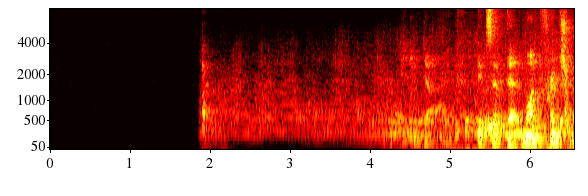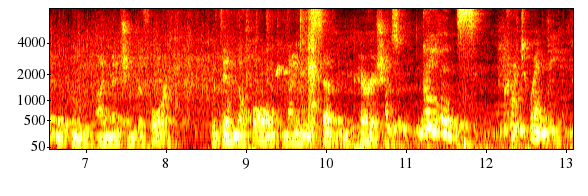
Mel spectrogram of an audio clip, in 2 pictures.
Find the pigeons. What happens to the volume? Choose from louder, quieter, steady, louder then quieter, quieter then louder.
quieter then louder.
